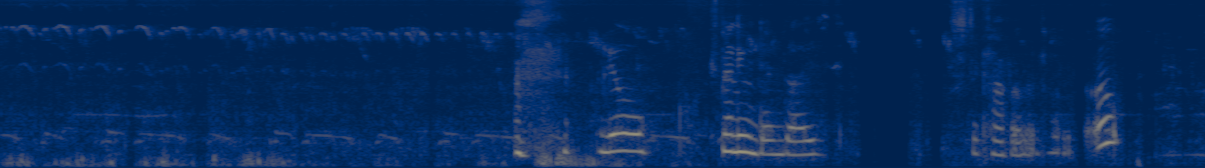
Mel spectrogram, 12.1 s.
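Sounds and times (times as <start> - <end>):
faint bird chirping: 0.0 - 12.0
low microphone rumble: 5.2 - 6.4.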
